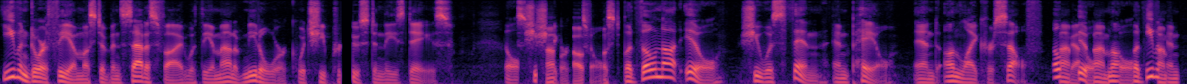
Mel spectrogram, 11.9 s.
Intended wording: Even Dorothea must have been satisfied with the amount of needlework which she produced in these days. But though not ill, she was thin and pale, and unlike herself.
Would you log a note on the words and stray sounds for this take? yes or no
yes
